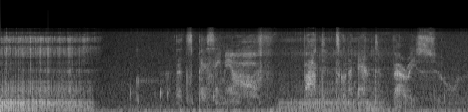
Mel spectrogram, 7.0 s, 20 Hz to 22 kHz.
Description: 2 dudes kill snoring dude with long pillows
